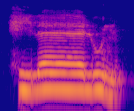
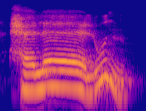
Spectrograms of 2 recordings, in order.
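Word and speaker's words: هلال: tombes sur ce mot, tu sauras que c'est Hilalun d'emblée. Par contre, si tu le prononces mal, tu pourrais lire halalun. Et là, par contre, c'est pas du tout la même chose, tu vois.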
